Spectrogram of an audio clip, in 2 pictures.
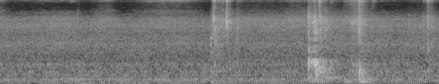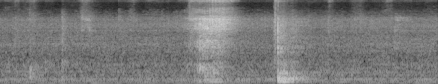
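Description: A few brief knocks and rustles over a steady low hum: two soft ones a little after two seconds in, then two louder ones about a second before the end.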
